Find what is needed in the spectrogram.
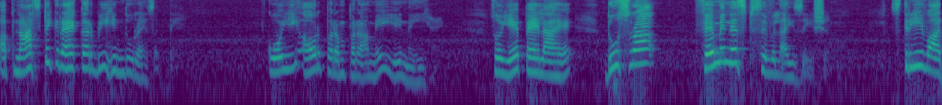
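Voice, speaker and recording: Speaking in a Tamil accent at a high pitch, a woman uses very wide pitch swings and big swings in loudness, with long, frequent pauses. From Tamil Nadu, India. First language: Tamil (speaking Hindi). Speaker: university vice chancellor. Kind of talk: panel discussion talk.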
